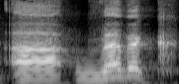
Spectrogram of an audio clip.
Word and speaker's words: Vivek: Just to get the idea, this person, foreigner, funny name, Vivek, is it? – Vivek.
